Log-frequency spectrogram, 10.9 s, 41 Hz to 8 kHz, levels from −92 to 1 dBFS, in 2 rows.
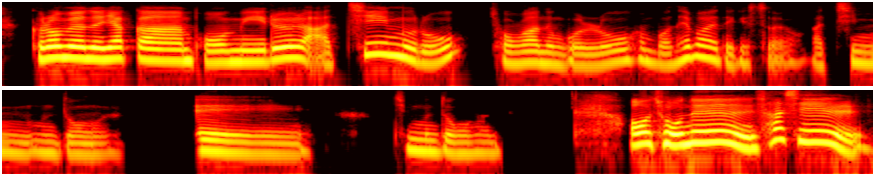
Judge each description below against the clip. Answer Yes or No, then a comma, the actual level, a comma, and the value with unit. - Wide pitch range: Yes, wide, 6.7 semitones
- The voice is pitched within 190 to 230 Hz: Yes, high, 195 Hz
